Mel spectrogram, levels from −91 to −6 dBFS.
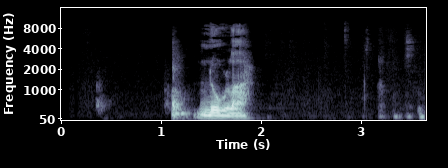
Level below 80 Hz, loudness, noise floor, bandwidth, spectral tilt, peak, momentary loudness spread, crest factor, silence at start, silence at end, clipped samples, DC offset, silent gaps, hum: -48 dBFS; -22 LUFS; -75 dBFS; 9.4 kHz; -8.5 dB/octave; -4 dBFS; 14 LU; 22 dB; 1.1 s; 0 s; under 0.1%; under 0.1%; none; none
